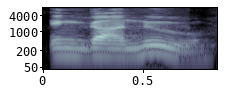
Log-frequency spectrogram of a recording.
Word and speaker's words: Ngannou: man on the planet francis and ganu as he pronounces it and if he pronounces it that's that way that's probably the correct way to pronounce it i think everybody knows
